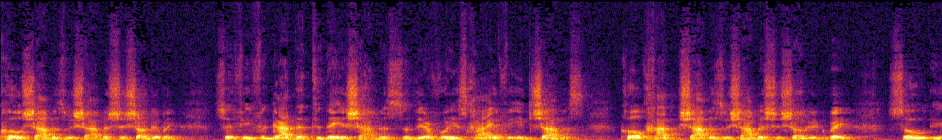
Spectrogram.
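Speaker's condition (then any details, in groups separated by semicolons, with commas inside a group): No condition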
